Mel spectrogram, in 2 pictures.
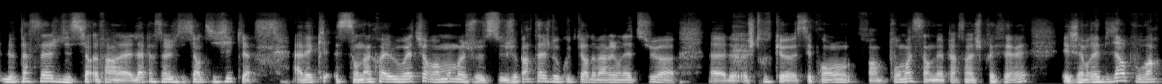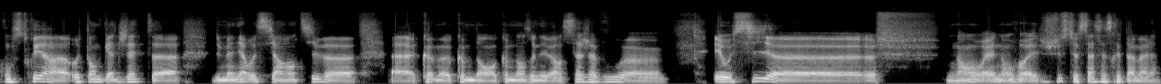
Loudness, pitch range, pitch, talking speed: -15 LUFS, 100-120 Hz, 110 Hz, 200 wpm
